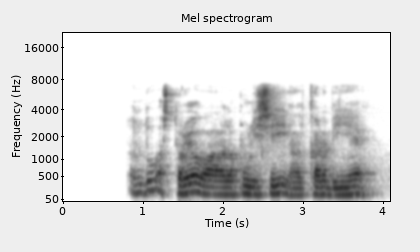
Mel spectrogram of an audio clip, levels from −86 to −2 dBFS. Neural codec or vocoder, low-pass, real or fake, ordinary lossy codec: none; 7.2 kHz; real; none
